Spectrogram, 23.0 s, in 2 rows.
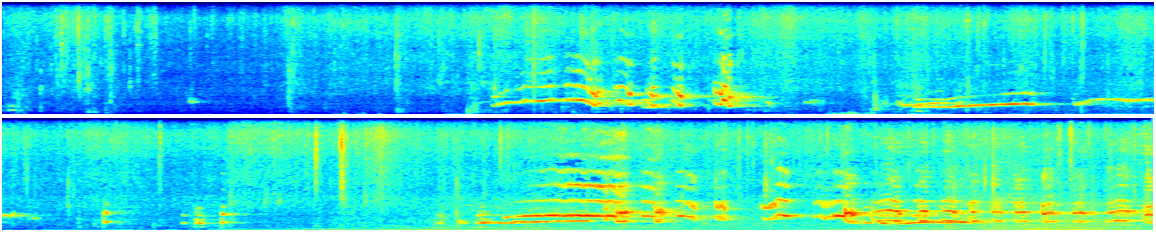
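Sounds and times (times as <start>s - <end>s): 
chickens clucking and cackling: 4.7s - 23.0s.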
